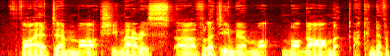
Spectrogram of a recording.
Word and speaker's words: Monomakh: She marries Vladimir Monomakh. I can never pronounce that. Monomakh, yeah.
